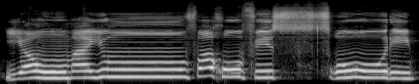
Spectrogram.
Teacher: را ساکن، را کے نیچے زیر آ رہی ہے تو اس کو باریک پڑھیں گے۔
